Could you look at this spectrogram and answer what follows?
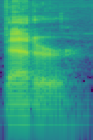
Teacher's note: in North American English, a lot of people use tapped R in place of T, right? That voiced T.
